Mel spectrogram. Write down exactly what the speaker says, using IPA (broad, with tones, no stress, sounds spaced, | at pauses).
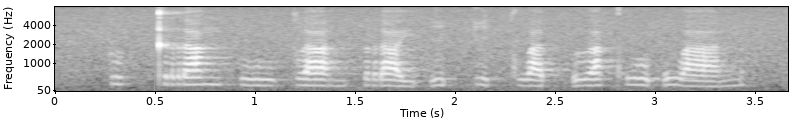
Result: k ɯ˦˥ k̚ t r a˥˩ ŋ k uː˩˦ k l a˨˩ n p r a˩˦ j ʔ i˥˩ ʔ k i˥˩ t̚ k w a˨˩ t̚ ʔ ɯ˦˥ a̯ kʰ w u˦˥ ʔ w a˩˦ n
